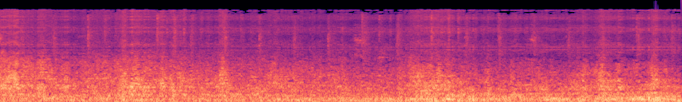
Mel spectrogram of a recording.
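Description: Military jet flying overhead, a steady roar of engine noise that swells slightly about five seconds in.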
